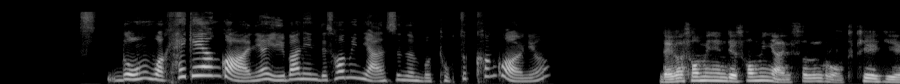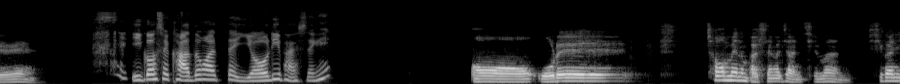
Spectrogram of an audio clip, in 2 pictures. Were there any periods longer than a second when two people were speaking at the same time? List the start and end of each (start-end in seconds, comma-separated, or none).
none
